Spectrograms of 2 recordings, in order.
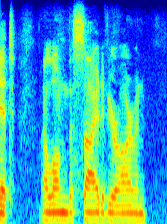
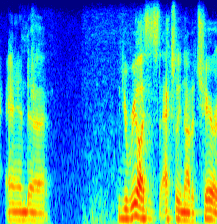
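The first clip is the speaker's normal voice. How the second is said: ordinary delivery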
